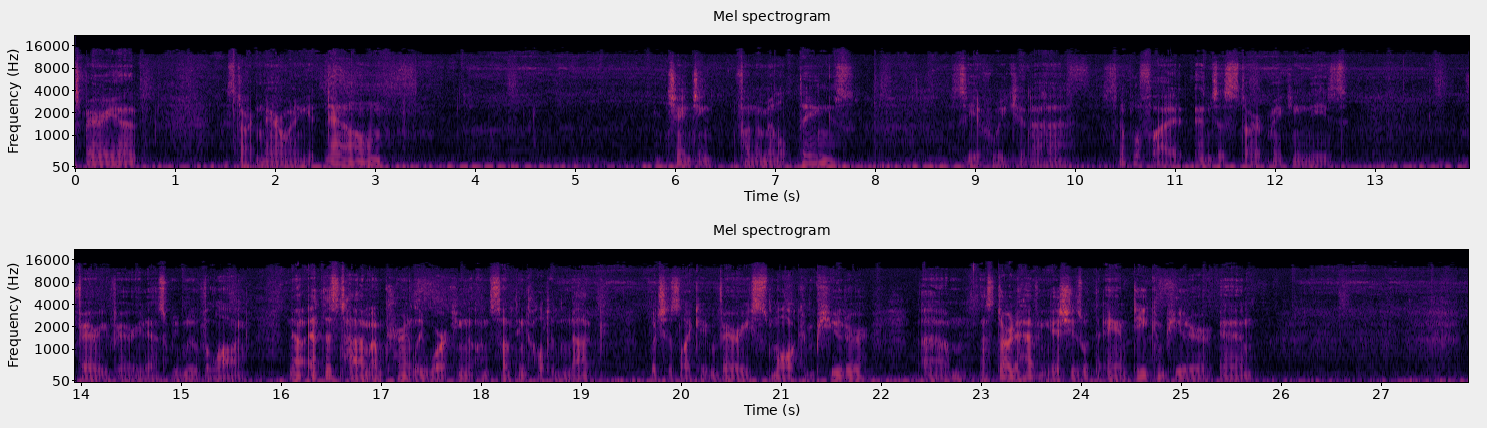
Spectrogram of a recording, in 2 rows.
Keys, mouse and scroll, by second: 11.9 click, 12.0-27.8 drag.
